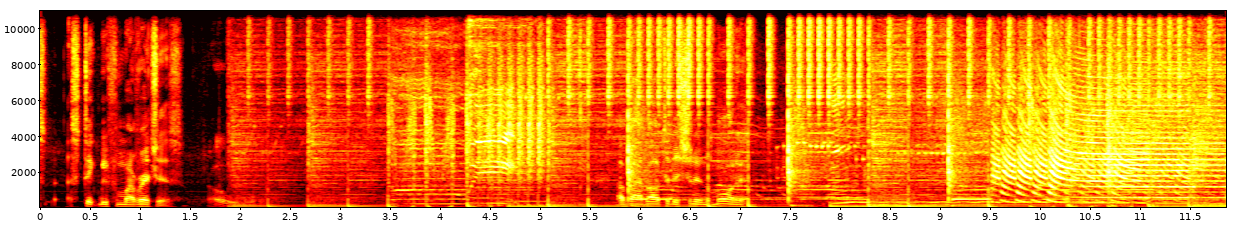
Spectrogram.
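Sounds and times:
speech: 0:00.0 - 0:02.3, 0:05.8 - 0:07.3, 0:07.9 - 0:09.3
thumping music beat: 0:01.9 - 0:11.8
air horn sound effect blaring: 0:09.3 - 0:11.8.

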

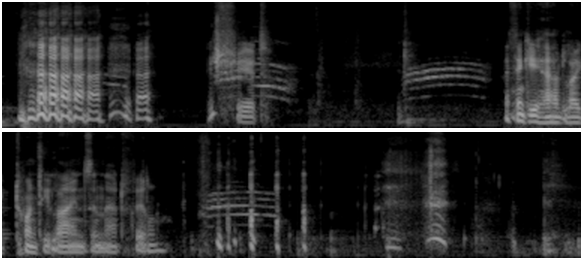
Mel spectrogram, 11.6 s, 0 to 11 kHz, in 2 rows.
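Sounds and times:
laughter: 0:00.2 - 0:01.6, 0:07.9 - 0:09.7
speech: 0:00.2 - 0:02.8, 0:05.0 - 0:08.4
cat meowing: 0:02.2 - 0:03.0, 0:04.0 - 0:05.0, 0:07.8 - 0:08.7.

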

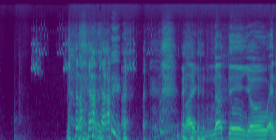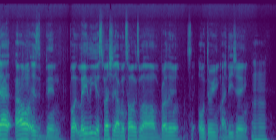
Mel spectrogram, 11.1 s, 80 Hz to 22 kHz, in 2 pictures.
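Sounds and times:
crickets chirping sound effect: 0:00.6 - 0:03.8
laughter: 0:01.3 - 0:04.6
speech: 0:01.3 - 0:11.0.

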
